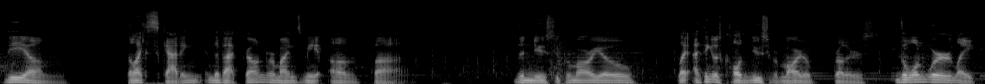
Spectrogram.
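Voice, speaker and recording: At a moderate pace, this livestream host talks in a low, darkish voice, chatting loosely and thinking aloud as he plays. Video game music and character voices run underneath.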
